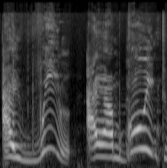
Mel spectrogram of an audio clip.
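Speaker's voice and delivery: assured, slow. Demonstrating speaking with confidence instead of hedging, confident. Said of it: "just like confidence in how you speak".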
